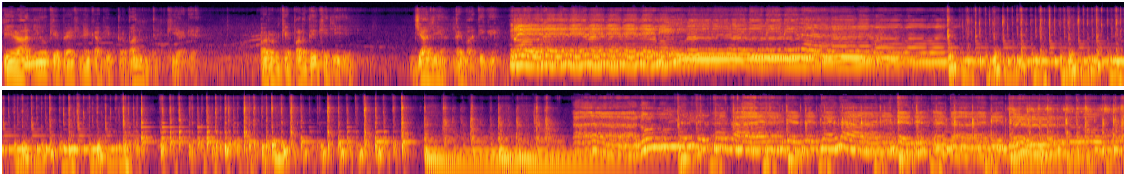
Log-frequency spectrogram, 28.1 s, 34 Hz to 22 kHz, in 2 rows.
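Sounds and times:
rapid drum strokes: 22.4s - 28.0s.

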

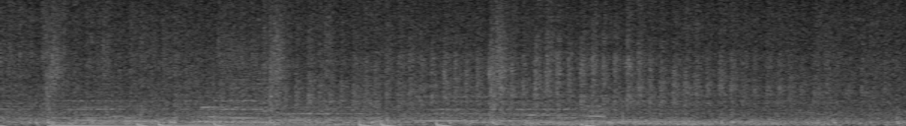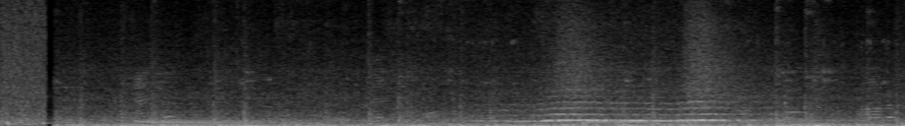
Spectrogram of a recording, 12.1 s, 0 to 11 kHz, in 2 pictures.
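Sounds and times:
background music: 0.0s - 11.5s
train carriage rumbling on rails: 0.0s - 12.0s.

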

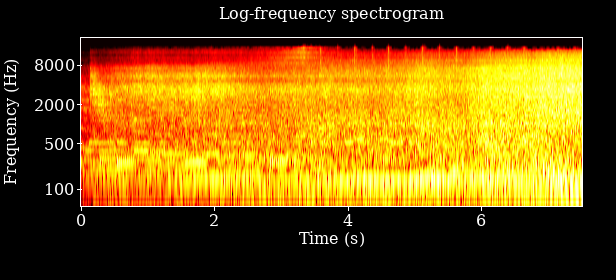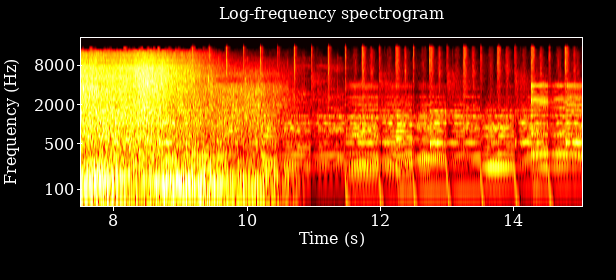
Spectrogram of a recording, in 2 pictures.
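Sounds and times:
wheels splashing through water: 0.0s - 10.8s
diesel engine running: 0.4s - 10.7s.

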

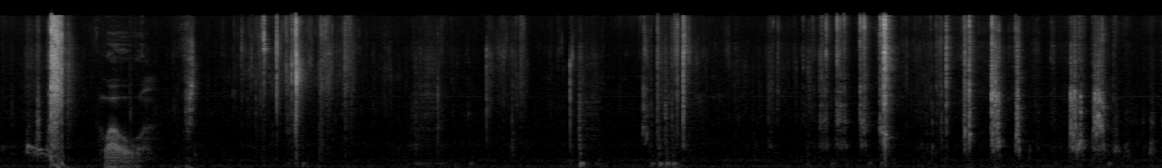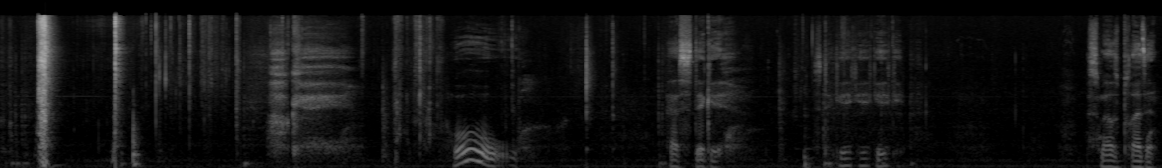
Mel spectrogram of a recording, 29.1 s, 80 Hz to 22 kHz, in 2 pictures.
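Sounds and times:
plastic crinkling rustle: 2.8s - 7.1s, 16.3s - 17.8s.

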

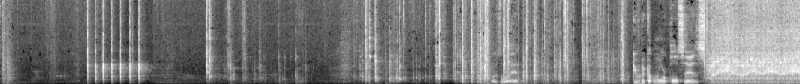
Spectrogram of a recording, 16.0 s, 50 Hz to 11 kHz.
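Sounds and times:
plastic kitchenware clattering: 4.1s - 6.2s, 7.0s - 12.7s.

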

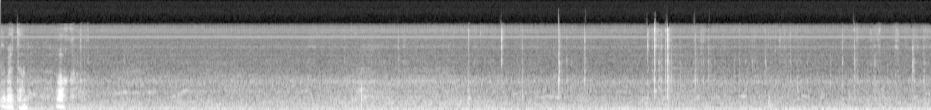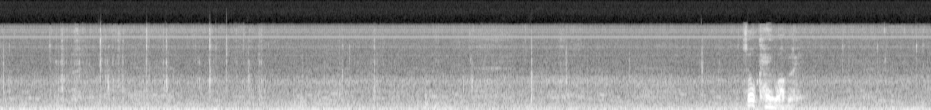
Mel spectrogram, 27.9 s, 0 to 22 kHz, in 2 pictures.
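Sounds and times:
low background hum: 0.0s - 27.9s
cat crunching dry food: 6.9s - 20.2s.

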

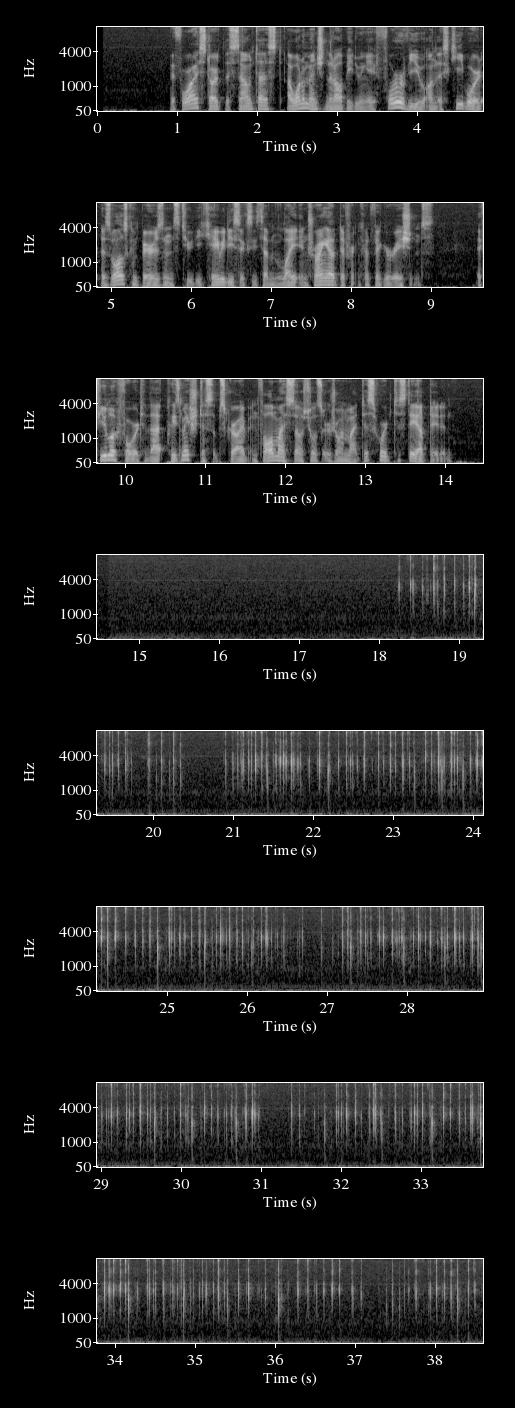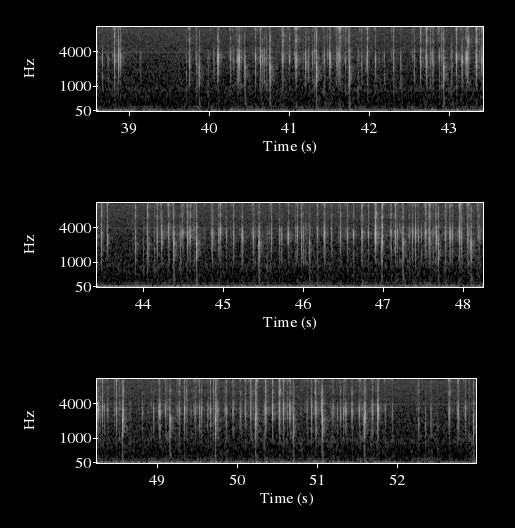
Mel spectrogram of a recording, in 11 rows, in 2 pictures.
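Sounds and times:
fast typing on mechanical keyboard: 18.2s - 39.0s, 39.7s - 52.9s.

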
